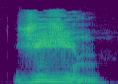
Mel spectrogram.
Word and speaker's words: Zzyym: The recipient is Colorado resident Dana Zizim. Okay, the reason I pronounce it that way is because the last name is spelled Zzyym.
